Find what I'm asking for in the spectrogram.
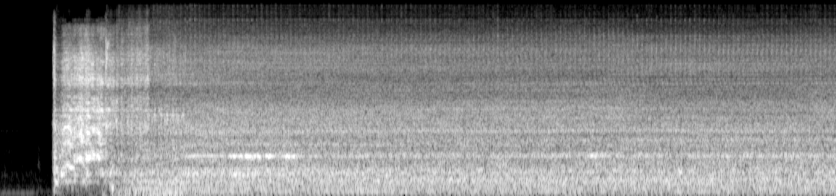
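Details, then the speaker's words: RV Onan generator after curing suspected air in the fuel line (likely from running out of fuel): catches quickly after brief cranking, fuel heard entering the carburetor, settles into a steady even run with no misses or surging; normal start and run. "Sounds better already. It's making a immediately made a picked up fuel sound. Well, I can hear fuel going in the carburetor, too."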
